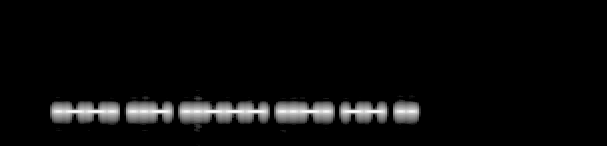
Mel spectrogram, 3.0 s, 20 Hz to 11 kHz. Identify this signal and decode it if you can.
Morse code, heard as a keyed tone, about 47 wpm, 700 Hz. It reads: PU2FMI
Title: DXCC-100 Call Signs - 6 Characters - Repeated 3x - 45wpm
